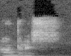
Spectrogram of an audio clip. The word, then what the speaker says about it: Andreas: andr I think it's it's spelled Andreas but I think in the movie they say Andres Andre okay fair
